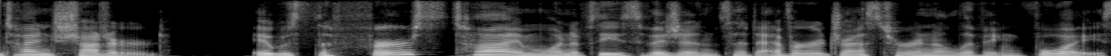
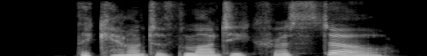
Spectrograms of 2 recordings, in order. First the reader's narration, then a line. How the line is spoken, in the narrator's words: murmured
